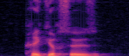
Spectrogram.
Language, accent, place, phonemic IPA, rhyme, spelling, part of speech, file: French, France, Lyon, /pʁe.kyʁ.søz/, -øz, précurseuse, noun, LL-Q150 (fra)-précurseuse.wav
- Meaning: female equivalent of précurseur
